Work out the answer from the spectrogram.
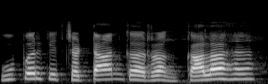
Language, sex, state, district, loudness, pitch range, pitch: Hindi, male, Jharkhand, Ranchi, -16 LUFS, 205-240 Hz, 225 Hz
